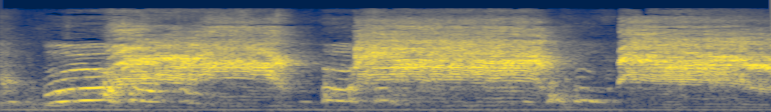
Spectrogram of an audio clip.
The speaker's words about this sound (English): Is this the pug screaming? It is the pug screaming. Yeah, this pug is why screaming. He puts those. Up with the clacking of the nails. Okay, he's being held up and being trimmed right now. You can hear the trimming.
